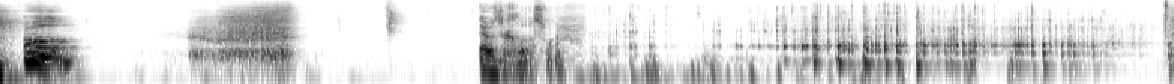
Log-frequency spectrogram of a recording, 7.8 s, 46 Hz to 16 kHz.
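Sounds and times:
speech: 0.2s - 0.6s, 3.2s - 4.0s
Guinness beer being poured into a glass: 3.9s - 7.8s.

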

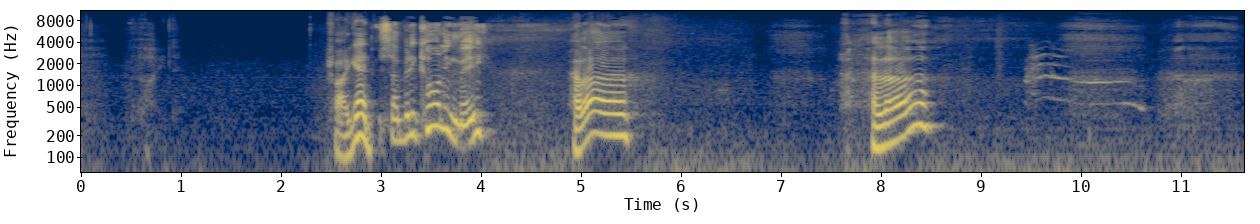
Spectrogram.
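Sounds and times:
quiet hum: 0.0s - 11.6s
speech: 2.5s - 4.2s, 4.9s - 5.6s, 7.9s - 8.6s
cat meowing: 9.4s - 10.7s.

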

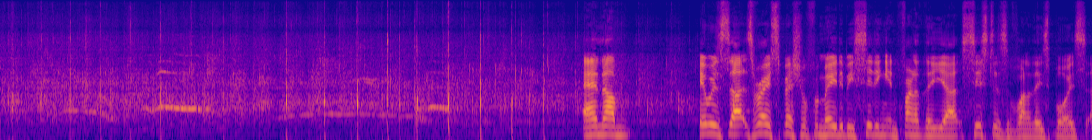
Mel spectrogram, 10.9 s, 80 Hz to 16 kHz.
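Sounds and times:
audience applauding the cast after a performance: 0.0s - 7.6s
speech: 5.9s - 6.4s, 7.0s - 10.9s.

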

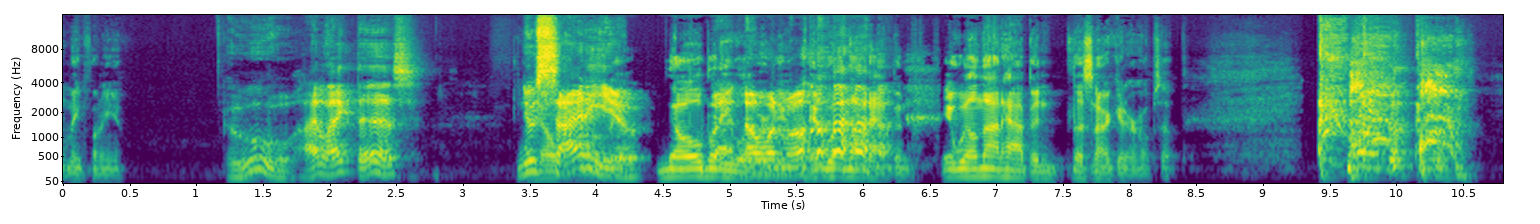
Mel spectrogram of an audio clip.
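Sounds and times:
speech: 0.0s - 0.6s, 1.2s - 2.8s, 3.4s - 8.5s, 9.4s - 10.6s
laughter: 5.1s - 6.6s
two people coughing at once: 9.4s - 10.7s.

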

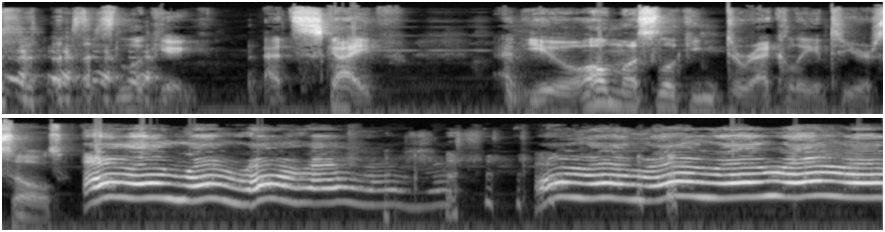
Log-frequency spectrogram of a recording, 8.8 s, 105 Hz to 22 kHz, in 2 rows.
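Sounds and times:
laughter: 0.0s - 1.5s, 6.0s - 8.0s
speech: 0.1s - 8.7s
dog whimpering in a wolf-like whine: 4.8s - 8.7s.

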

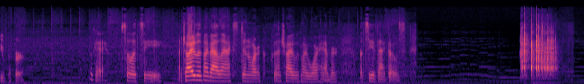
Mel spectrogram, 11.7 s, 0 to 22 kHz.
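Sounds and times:
speech: 1.8s - 8.4s
dice tumbling across a hard surface: 10.4s - 11.3s.

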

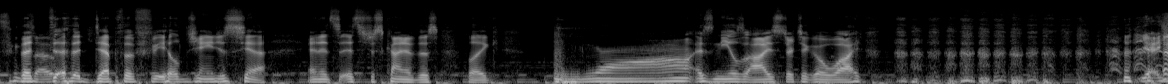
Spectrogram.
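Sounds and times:
speech: 0.1s - 10.3s, 11.2s - 11.6s
person imitating rapid heavy panicked breathing: 8.9s - 11.4s
laughter: 11.1s - 11.6s.

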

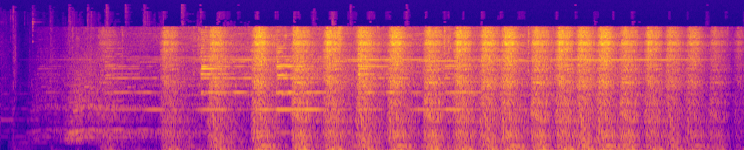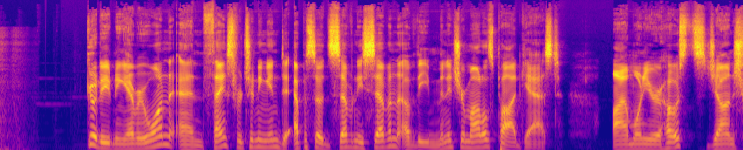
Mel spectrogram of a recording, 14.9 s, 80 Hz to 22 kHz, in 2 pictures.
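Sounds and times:
train chugging: 0.3s - 7.8s
hissing steam: 0.5s - 7.6s
speech: 8.4s - 14.8s.

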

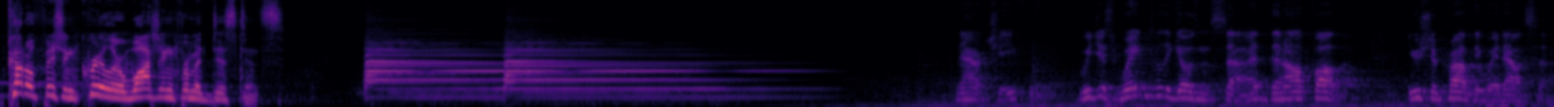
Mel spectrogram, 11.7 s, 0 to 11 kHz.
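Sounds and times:
speech: 0.1s - 2.2s, 7.3s - 11.6s
front door bell of an old dilapidated theater ringing: 2.7s - 6.3s.

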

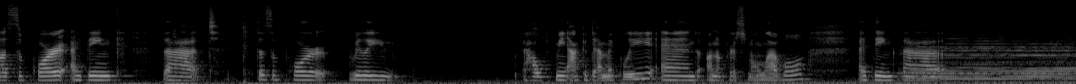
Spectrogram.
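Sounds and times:
speech: 0.0s - 4.1s, 5.2s - 10.0s
train horn blaring: 9.0s - 10.7s.

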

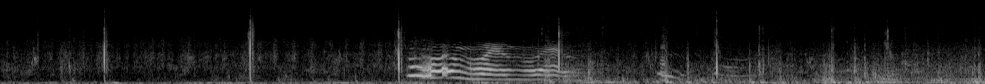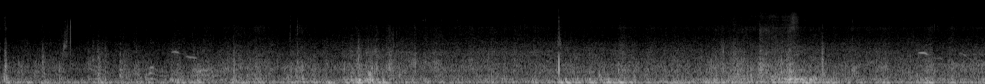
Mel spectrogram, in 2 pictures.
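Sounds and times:
steady wind rumble: 0.0s - 19.7s
sled dogs pulling dog sledges barking and yelping outdoors: 4.0s - 7.7s.

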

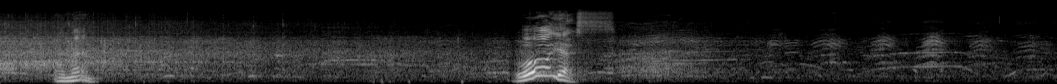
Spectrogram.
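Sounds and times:
church audience clapping: 0.0s - 5.5s
speech: 0.6s - 1.1s, 5.2s - 5.9s.

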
